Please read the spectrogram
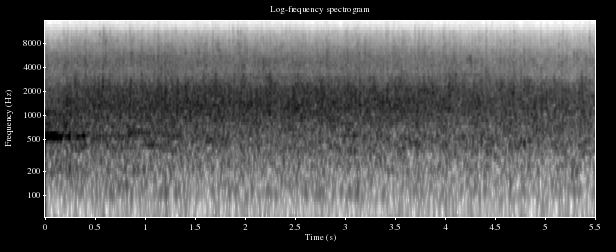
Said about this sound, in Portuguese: Vamos aplaudir ao Senhor.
